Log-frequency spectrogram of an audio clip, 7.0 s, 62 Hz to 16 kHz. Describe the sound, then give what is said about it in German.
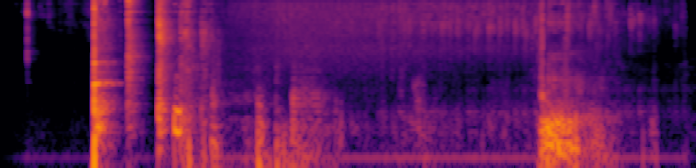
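A 0.33-litre swing-top bottle of Stahnemer Bock, a 7% bock beer from the small Stahnemer Braukunst brewery in Stahnem, pops open with a few sharp, loud clacks as the cap blows off, followed by a steady soft fizzing hiss and a brief louder gush of foaming near the end. “Ups, da hat die aber mal so richtig Dampf drauf gehabt, dass selbst den Deckel weggeweht hat.”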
